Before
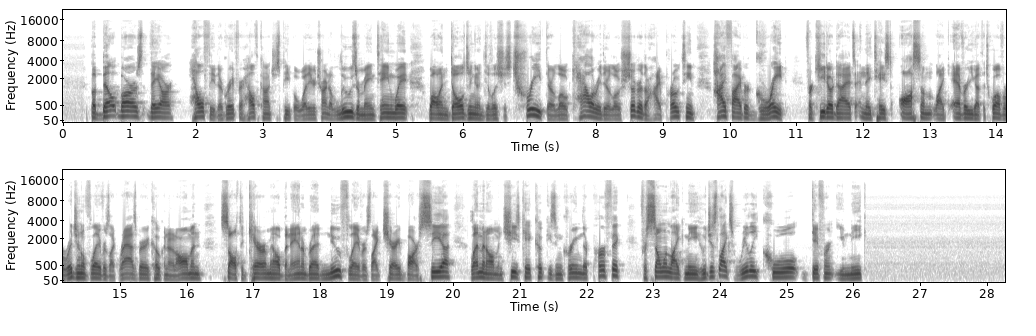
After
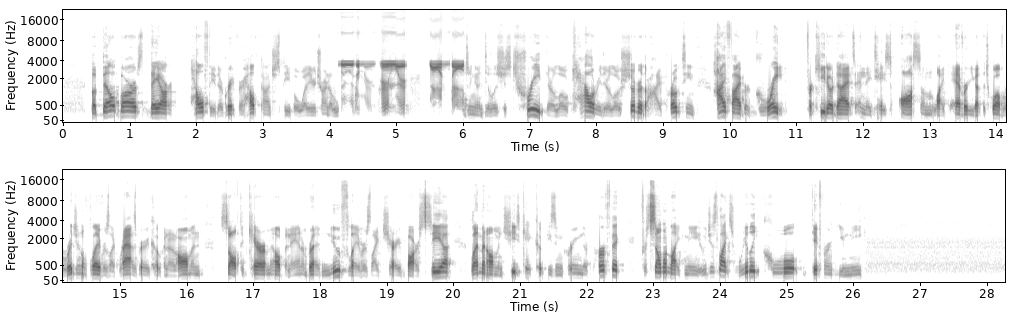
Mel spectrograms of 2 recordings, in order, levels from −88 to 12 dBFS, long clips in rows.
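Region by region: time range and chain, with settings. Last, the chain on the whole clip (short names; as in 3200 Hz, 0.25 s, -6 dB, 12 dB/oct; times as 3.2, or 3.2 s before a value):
4.12–6 inverted band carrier 3700 Hz + notches 60/120/180/240/300/360/420/480 Hz + backlash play -36.5 dBFS
19.71–20.3 expander -56 dBFS + bell 120 Hz +5.5 dB 1.2 oct
whole clip: HPF 300 Hz 24 dB/oct; level quantiser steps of 21 dB; gain -9 dB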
